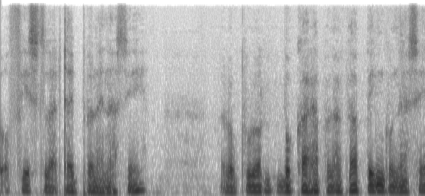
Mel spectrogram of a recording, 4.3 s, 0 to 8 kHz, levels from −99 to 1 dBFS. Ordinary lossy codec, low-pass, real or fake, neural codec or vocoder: none; 7.2 kHz; fake; codec, 16 kHz in and 24 kHz out, 0.6 kbps, FocalCodec, streaming, 2048 codes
